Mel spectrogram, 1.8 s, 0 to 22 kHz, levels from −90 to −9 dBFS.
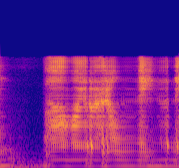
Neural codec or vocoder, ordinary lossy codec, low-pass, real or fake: codec, 16 kHz, about 1 kbps, DyCAST, with the encoder's durations; none; 5.4 kHz; fake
